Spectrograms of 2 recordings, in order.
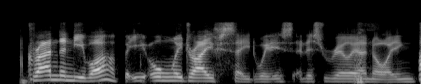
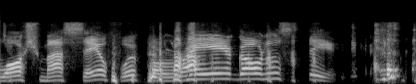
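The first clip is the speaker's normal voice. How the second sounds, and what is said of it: Put-on Nebraska voice. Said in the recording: “doing the Nebraska voice again”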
